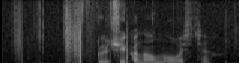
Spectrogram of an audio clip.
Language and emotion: Russian, neutral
